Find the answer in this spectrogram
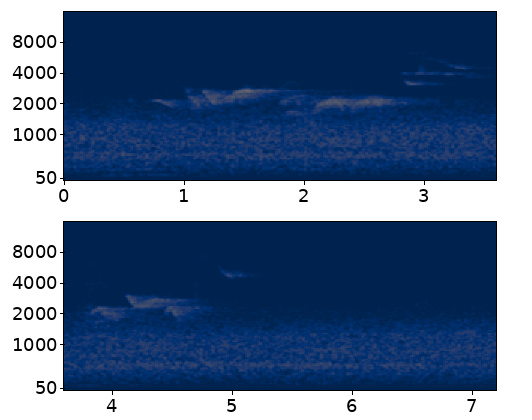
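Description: A bird calling in a few short chirping phrases between about one and five seconds in, over a steady outdoor background hiss.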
